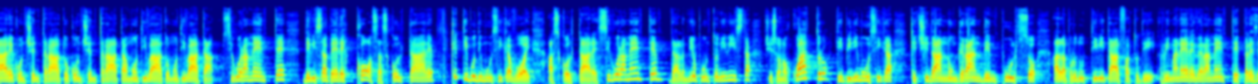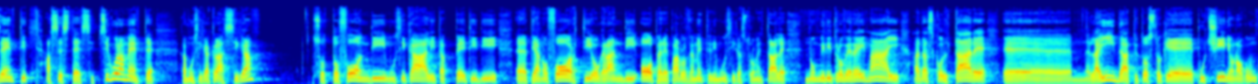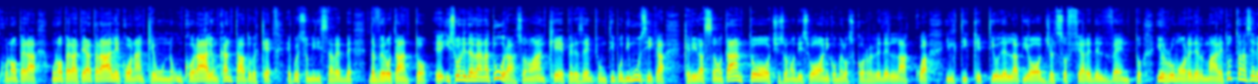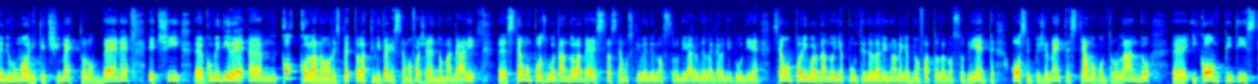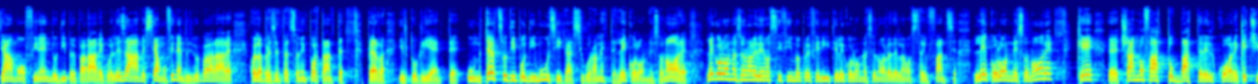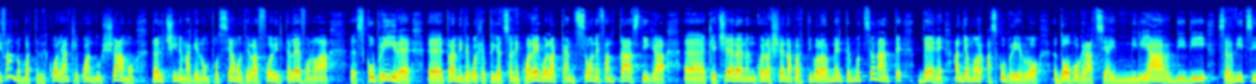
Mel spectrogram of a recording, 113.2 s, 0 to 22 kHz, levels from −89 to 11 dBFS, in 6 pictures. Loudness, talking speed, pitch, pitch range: -23 LUFS, 150 wpm, 145 Hz, 130-165 Hz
